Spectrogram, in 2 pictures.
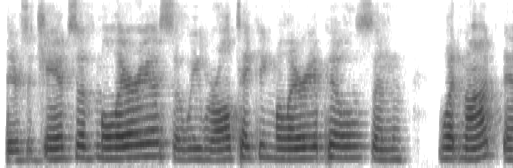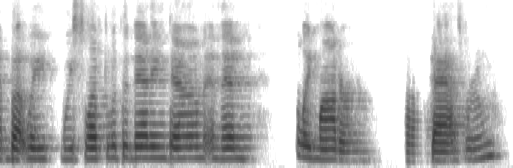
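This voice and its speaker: Speaking at a moderate pace in a steady, mid-range voice, a middle-aged woman delivers an informal slide presentation to her birding club. She wanders off track, with frequent ums and restarts. The audio is dull, coming from a handheld or clip mic with a dying battery in a meeting room with a few listeners.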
